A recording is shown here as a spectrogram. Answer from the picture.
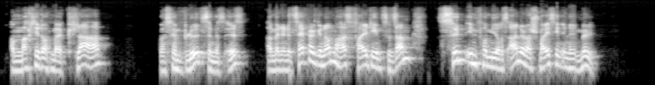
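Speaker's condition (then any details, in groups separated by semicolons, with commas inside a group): Cleft lip and palate, cleft lip, jaw and palate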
